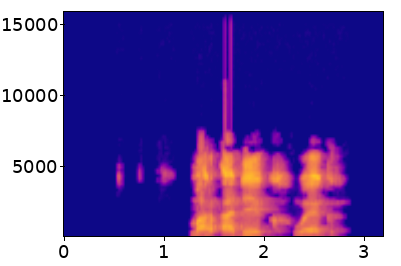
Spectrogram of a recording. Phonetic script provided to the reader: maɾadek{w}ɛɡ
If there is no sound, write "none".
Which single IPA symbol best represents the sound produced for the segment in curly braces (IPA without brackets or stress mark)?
w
